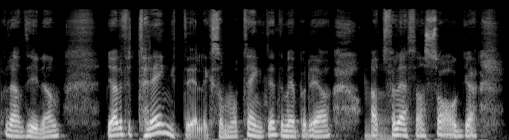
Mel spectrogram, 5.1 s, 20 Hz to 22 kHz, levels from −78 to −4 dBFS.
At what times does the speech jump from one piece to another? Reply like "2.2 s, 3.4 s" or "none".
3.6 s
